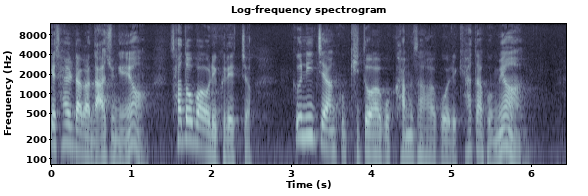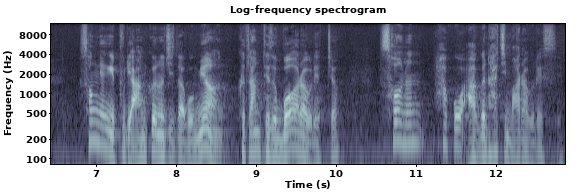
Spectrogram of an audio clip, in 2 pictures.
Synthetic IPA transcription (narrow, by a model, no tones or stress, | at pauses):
k͈esʰaɭdaɡanad͡ʑuŋe̞jo | sʰadobauɾikɯɾe̞t̚t͡ɕ͈o | k͈ɯɲid͡ʑiankʰokidoɦaɡokams̬ʰaɦaɡoiɾʌkʰe̞hadabomjʌn | sʰʌŋɲʌŋipuɾia̰nk͈ɯnʌd͡ʑidabomjʌnkɯsʰamtʰe̞s̬ʰʌmwʌɦaɾaɡoɾe̞t̚t͡ɕ͈o | sʰʌnɯnhaɡoʔa̰ɡɯnɦad͡ʑimaɾaɡoɾe̞s͈ʌjo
